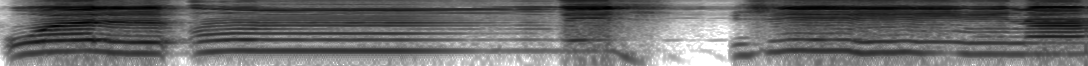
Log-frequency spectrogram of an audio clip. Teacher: آیت نمبر 22 میں ہی اگلا لفظ دیکھ لیجئے، والأمیجین، امیجین نہیں کرنا، میم پر تشدید ہے، اور پھر میج، پھر یا کو دو بار، جی یہاں پر میم مشدد ہے تو غنہ ہوگا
